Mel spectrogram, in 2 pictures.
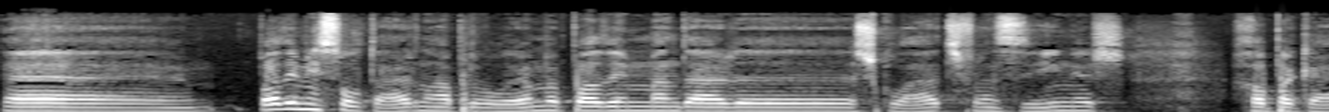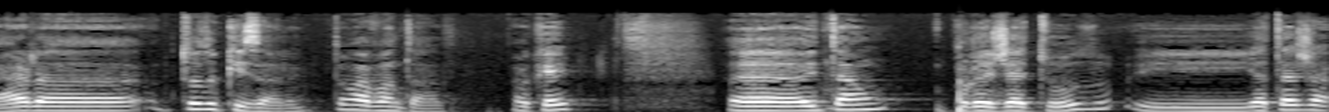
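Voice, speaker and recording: A man with a northern Portuguese accent speaks at a fairly slow pace, his fairly high pitch rising and falling in an ordinary way. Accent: northern Portuguese (Porto), b for v. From Portugal, Porto. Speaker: personal trainer, podcaster. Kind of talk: podcast monologue. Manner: hesitant, many fillers and repetitions.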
